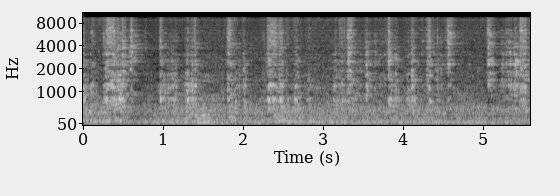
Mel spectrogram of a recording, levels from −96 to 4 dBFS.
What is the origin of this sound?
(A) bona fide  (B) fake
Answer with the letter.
B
